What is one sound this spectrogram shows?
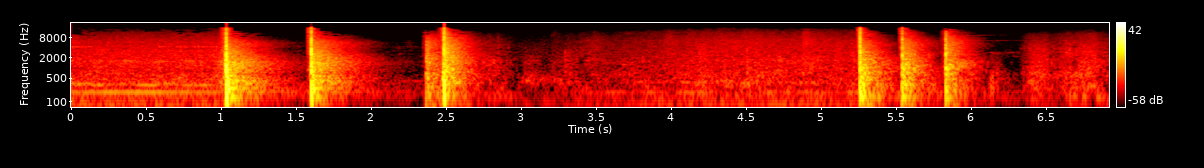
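A hammer taps a metal fitting into wood with sharp knocks.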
